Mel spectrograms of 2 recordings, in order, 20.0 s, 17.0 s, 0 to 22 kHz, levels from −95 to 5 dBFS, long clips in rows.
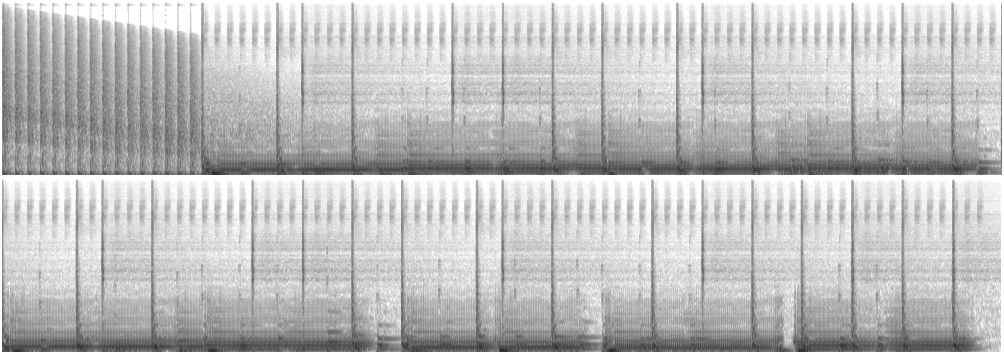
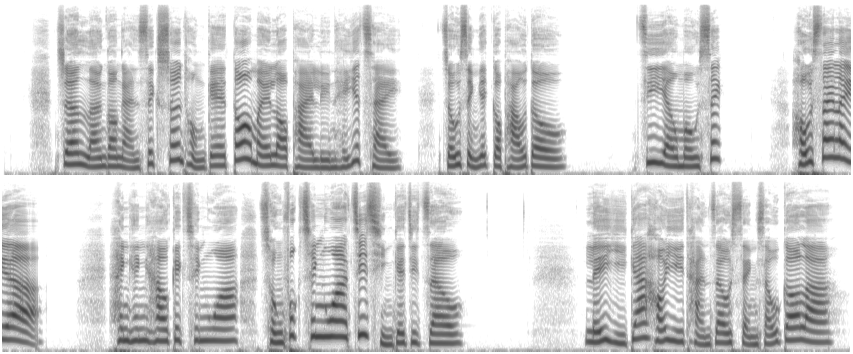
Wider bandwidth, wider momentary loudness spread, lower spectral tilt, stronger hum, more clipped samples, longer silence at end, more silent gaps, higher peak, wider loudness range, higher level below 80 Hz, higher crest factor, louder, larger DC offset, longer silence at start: about the same, over 20 kHz vs over 20 kHz; second, 4 LU vs 9 LU; first, -6 dB/octave vs -3.5 dB/octave; neither; neither; about the same, 0.2 s vs 0.2 s; neither; first, -8 dBFS vs -12 dBFS; second, 1 LU vs 4 LU; first, -30 dBFS vs -52 dBFS; about the same, 16 dB vs 18 dB; about the same, -26 LUFS vs -28 LUFS; neither; second, 0 s vs 0.4 s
